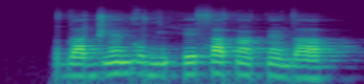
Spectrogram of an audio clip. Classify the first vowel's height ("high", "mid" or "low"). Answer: low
